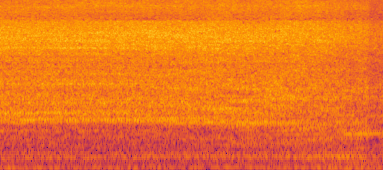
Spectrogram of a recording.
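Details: Maruti Suzuki WagonR after repair: steady even idle with no stumbles or jerks; the earlier misfire, stalling and check light were caused by a manifold pressure sensor wiring fault, now fixed.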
